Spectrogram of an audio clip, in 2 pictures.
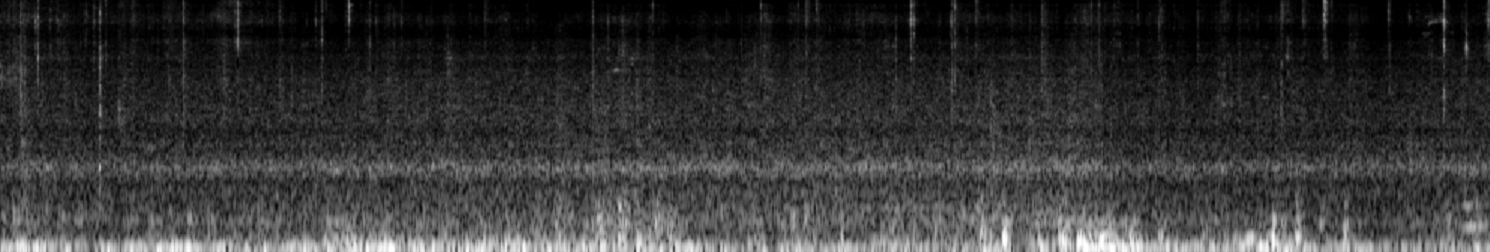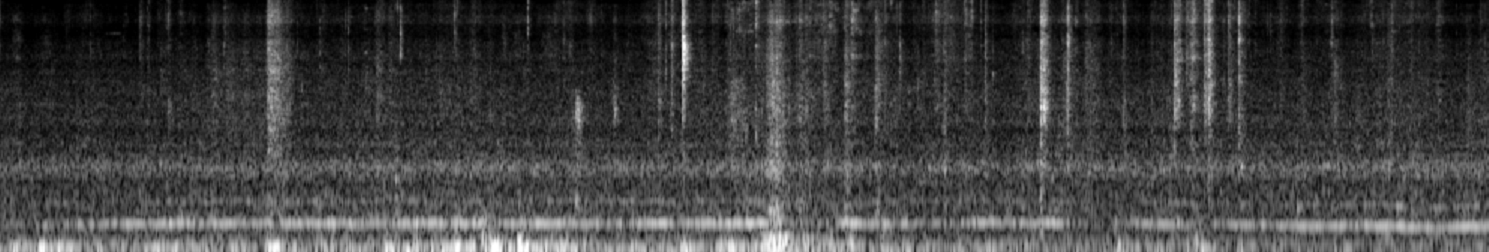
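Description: Passenger train running, heard from inside the car: a steady rumble of the wheels on the track with a few sharp clicks. From about halfway a steady low whine joins in, and it dips slightly in pitch near the end as the rumble eases.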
